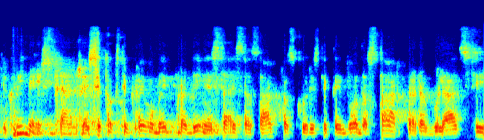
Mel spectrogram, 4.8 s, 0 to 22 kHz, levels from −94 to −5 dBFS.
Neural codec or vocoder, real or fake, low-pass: none; real; 9.9 kHz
